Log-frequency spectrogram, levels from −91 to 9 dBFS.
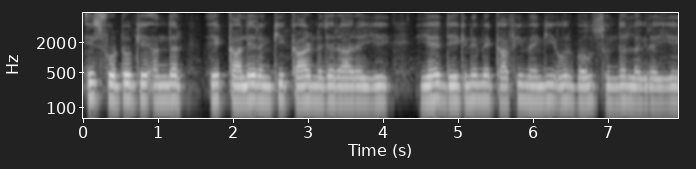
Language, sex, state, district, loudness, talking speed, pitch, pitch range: Hindi, male, Rajasthan, Jaipur, -17 LUFS, 180 wpm, 140 Hz, 135-150 Hz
